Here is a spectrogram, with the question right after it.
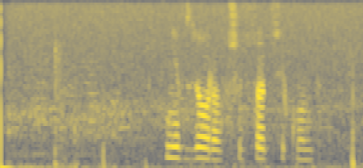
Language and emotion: Russian, neutral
